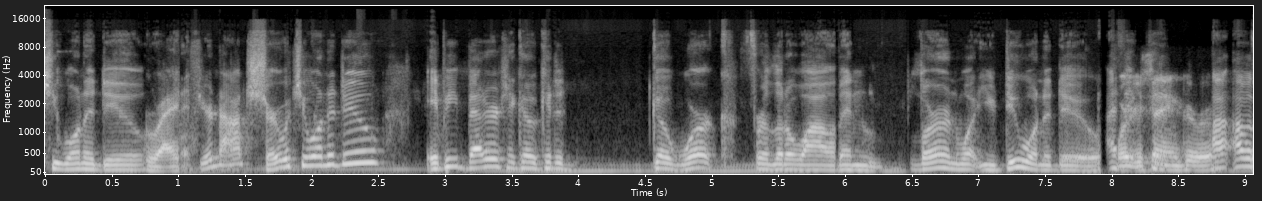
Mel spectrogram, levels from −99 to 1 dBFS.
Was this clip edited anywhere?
yes; 3 cuts; at 1.0 s, 5.9 s, 7.9 s

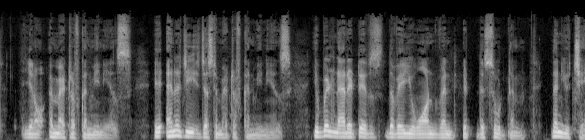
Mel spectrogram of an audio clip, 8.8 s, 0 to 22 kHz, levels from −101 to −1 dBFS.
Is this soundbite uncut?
yes; 0 cuts

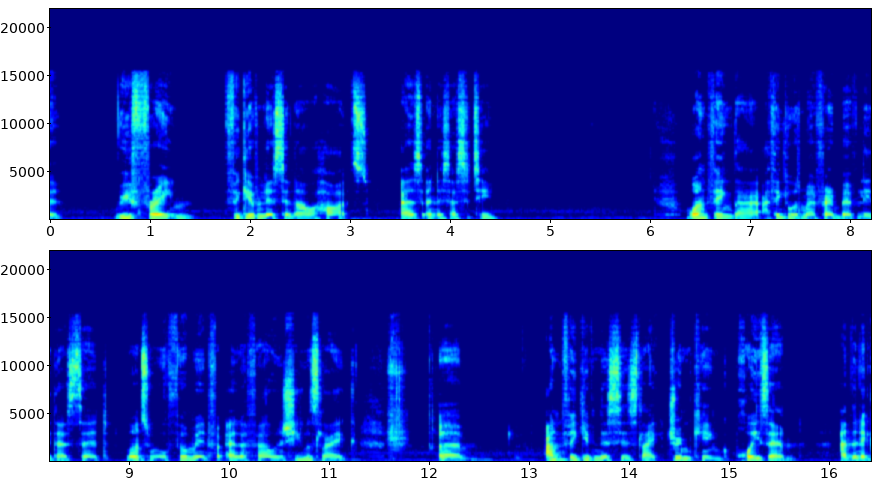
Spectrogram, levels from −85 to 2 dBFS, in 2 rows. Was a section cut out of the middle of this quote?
yes; 1 cut; at 8.9 s

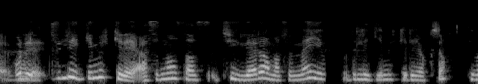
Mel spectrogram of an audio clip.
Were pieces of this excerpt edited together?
yes; 1 cut; at 3.2 s

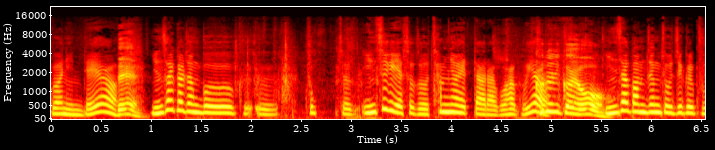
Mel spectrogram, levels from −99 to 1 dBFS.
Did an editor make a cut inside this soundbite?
no; 0 cuts

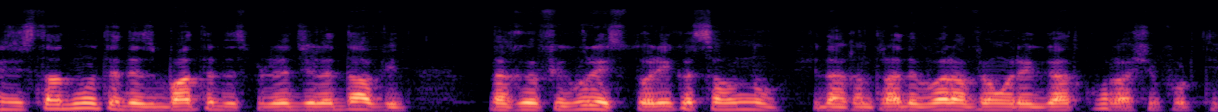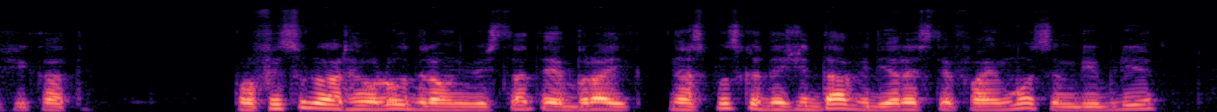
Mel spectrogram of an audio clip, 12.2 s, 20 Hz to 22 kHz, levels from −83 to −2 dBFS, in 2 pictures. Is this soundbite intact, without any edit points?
no; 1 cut; at 9.3 s

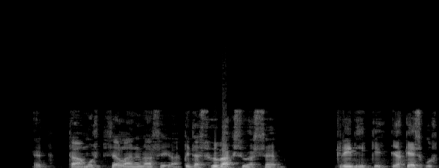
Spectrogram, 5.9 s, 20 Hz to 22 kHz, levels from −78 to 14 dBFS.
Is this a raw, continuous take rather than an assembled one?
no; 2 cuts; at 2.4 s, 4.5 s

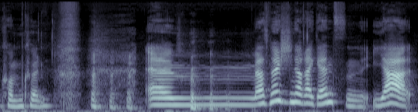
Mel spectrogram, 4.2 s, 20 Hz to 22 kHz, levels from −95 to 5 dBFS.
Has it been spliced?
no; 0 cuts

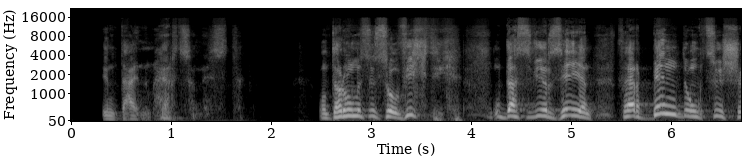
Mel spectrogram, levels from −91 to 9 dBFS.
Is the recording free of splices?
yes; 0 cuts

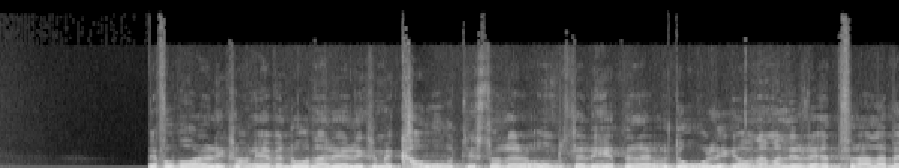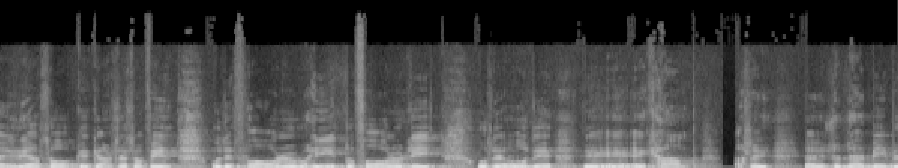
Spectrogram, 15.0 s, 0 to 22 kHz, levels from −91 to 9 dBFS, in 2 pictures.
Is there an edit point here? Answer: yes; 2 cuts; at 11.6 s, 13.5 s

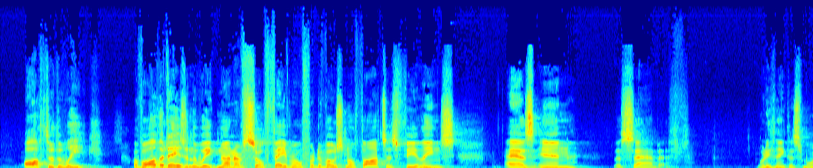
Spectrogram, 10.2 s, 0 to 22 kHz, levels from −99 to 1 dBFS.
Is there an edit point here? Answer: yes; 1 cut; at 1.5 s

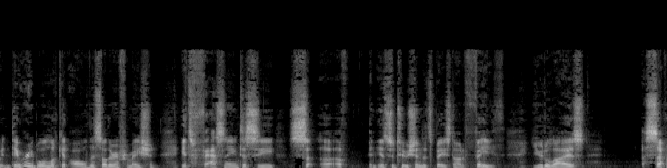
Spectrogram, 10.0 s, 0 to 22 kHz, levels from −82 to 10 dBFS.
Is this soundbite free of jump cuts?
yes; 0 cuts

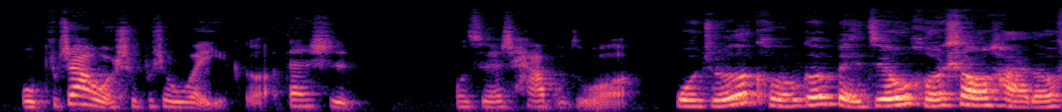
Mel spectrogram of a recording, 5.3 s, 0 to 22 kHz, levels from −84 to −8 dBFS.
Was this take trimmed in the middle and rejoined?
yes; 2 cuts; at 1.0 s, 3.3 s

